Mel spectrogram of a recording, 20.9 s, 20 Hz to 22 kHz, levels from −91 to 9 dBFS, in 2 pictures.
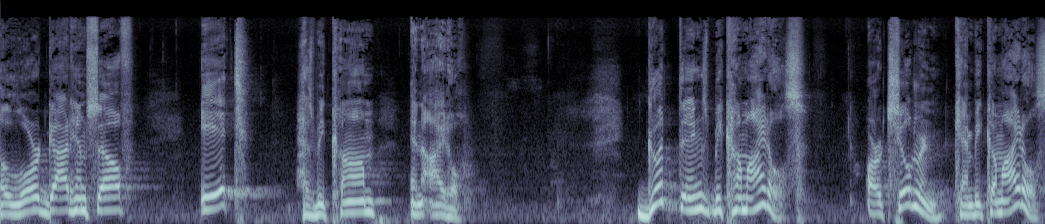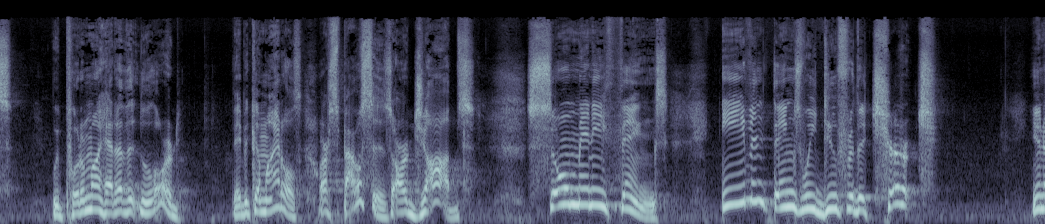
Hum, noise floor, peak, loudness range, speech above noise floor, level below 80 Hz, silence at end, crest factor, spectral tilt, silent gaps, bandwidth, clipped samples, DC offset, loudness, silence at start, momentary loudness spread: none; -49 dBFS; -4 dBFS; 3 LU; 33 dB; -44 dBFS; 0 s; 12 dB; -4.5 dB/octave; none; 17 kHz; under 0.1%; under 0.1%; -16 LUFS; 0 s; 10 LU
